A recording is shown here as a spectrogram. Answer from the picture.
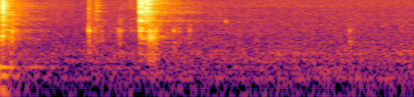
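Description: A light click and then a sharper, louder clack a moment later as the metal stirrer blade is handled in the plastic microwave stirrer cover, followed by faint ticks.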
